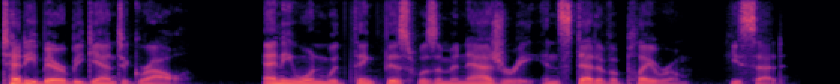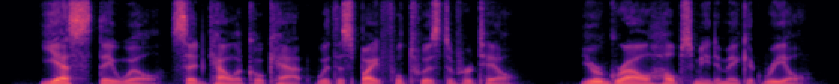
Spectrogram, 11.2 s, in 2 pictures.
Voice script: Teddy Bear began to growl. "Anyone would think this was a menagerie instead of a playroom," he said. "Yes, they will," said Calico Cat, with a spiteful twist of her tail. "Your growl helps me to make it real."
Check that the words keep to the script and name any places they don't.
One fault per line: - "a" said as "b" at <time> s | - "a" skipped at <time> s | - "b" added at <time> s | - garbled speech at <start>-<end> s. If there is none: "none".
none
